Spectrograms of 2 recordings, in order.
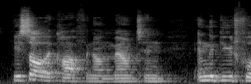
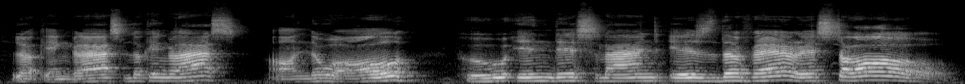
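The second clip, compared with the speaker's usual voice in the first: slow, chanted plea to the mirror; queen asking the mirror, slow; queen's incantation; much slower than usual. A narrator's reading. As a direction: intone it like a spell. Queen asks the magic mirror.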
